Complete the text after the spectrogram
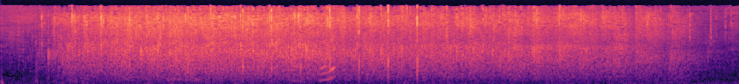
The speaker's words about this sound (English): One more round of applause for their testimony and their courage.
